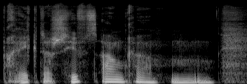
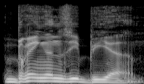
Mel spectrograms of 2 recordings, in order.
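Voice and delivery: commanding; 3 semitones higher, 4 dB louder than usual. A narrator's reading. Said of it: "befahl Herr Bondi".

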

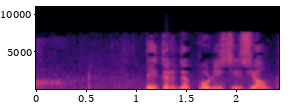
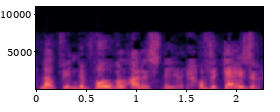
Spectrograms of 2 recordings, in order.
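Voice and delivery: higher, stammering with rage; angry outburst; 7 semitones higher than usual. Acted. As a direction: vent at the prosecutor. Sergeant rants about protected criminals. (woedende uitval)

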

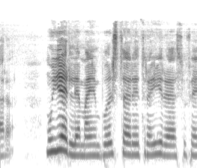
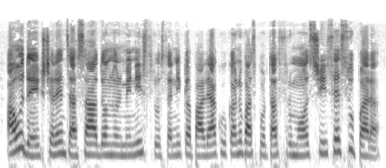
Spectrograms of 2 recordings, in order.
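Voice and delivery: loud scolding to the hall; stern loud scolding; scolding headmistress; 11 dB louder than usual. A narrator's reading. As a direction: shame them loudly. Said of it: "zise directoarea".

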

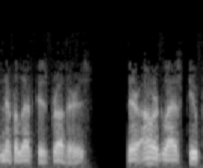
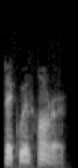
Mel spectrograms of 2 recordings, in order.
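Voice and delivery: ordinary delivery, nothing marked

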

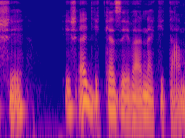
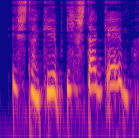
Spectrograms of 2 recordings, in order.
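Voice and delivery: high, alarmed cry of "Istenkém"; mother's cry; 14 semitones higher, slower than usual. A narrator's reading. Mother finds the captain fallen, crying out high. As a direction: call out in a much higher voice, alarmed. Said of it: "kiáltott föl az anyám".

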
